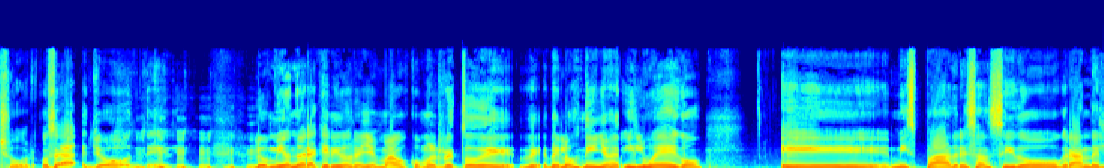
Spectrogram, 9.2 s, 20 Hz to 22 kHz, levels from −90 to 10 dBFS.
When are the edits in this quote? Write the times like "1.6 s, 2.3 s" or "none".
5.2 s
